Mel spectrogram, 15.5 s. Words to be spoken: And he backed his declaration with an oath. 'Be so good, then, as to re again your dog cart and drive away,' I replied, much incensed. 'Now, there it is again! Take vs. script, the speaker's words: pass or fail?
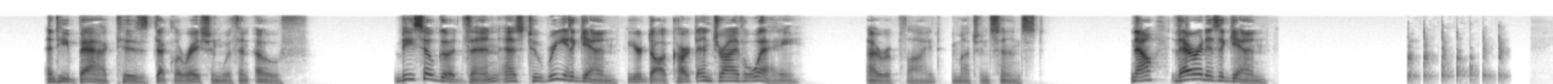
pass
